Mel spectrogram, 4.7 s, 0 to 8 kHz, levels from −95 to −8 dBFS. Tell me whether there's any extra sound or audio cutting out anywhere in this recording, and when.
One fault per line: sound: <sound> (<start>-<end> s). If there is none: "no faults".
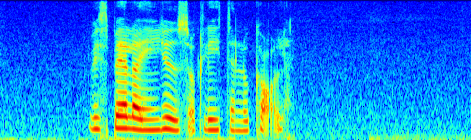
no faults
